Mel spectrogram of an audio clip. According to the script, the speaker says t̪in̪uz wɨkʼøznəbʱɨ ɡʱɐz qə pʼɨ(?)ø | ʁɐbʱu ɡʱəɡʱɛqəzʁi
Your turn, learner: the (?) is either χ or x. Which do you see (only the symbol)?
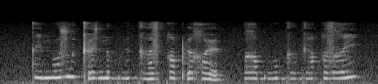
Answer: χ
